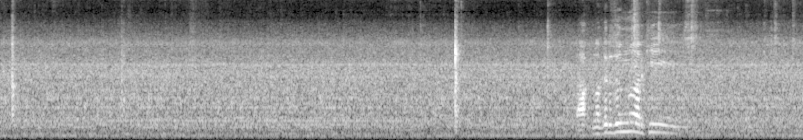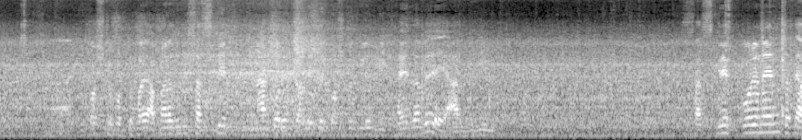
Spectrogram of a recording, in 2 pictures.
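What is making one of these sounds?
Small plastic parts click and rattle as they are handled and fitted together.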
